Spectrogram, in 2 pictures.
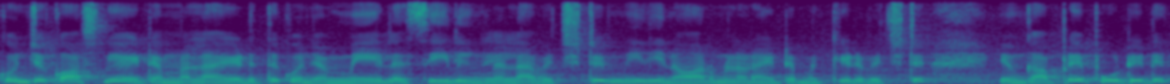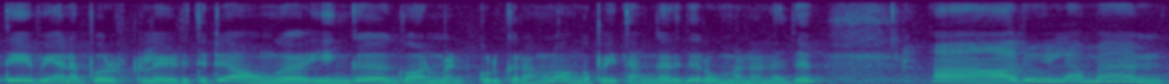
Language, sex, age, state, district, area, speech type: Tamil, female, 45-60, Tamil Nadu, Chennai, urban, spontaneous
